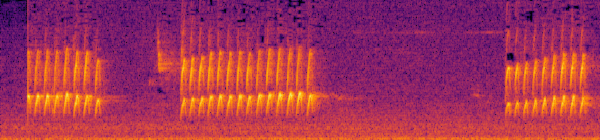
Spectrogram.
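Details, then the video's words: Pygmy nuthatch giving three bursts of fast, evenly pulsed high piping notes, the middle burst longest at about half a second, with a very short high note before it. "Canto del Trepador Enano"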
